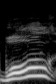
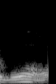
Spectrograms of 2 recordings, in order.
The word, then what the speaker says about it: Wuhl: So how do is it Wool? I actually Googled how to pronounce it. Actually, it's pronounced. My family always pronounced it Wall, almost like the side of a building.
